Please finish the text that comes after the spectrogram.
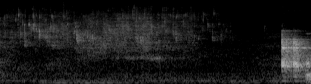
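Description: Water is poured from a glass into a pot of beef curry, a quiet watery hiss building up before a sudden loud splashing gush at the very end.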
